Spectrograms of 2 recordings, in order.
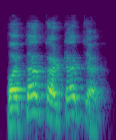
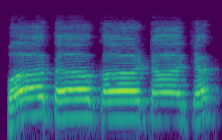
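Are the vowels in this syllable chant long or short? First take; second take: short; long. First: The vowels are said short. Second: The vowels are said long. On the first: "These are all short vowels" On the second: "they become long or guna akars"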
